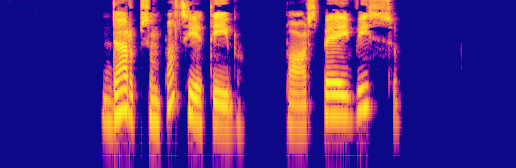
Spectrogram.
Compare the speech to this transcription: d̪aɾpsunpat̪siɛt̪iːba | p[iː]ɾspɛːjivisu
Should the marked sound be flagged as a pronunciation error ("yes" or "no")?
yes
